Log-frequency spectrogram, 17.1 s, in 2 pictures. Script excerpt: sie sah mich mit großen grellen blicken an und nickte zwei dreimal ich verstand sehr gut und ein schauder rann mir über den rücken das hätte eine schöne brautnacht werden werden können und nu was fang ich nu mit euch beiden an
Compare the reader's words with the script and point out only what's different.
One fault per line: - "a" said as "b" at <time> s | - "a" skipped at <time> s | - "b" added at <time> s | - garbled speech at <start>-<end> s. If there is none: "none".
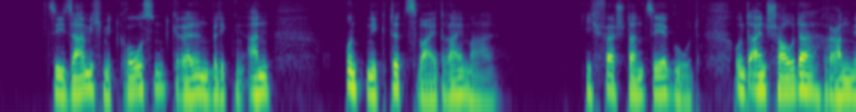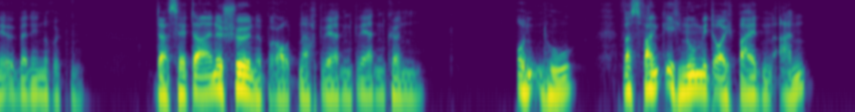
none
